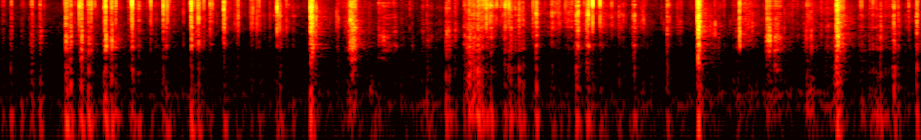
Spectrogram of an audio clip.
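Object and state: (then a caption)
Dry bar soap being shaved. A metal utility knife blade shaves a solid, dry, black and glitter striped bar of soap. It makes a rapid, irregular run of crisp, bright scraping and crackling strokes with very little low end. Each stroke stops dead with no ring.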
